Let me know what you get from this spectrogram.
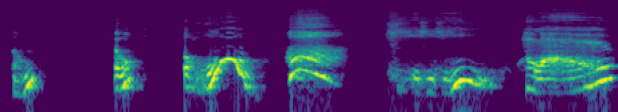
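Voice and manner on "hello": ordinary delivery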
